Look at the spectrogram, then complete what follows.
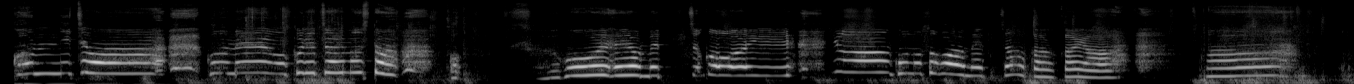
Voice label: キス&囁き&耳舐め; nonSE; ホテル; 触り合い&フェラ; 液体音無し

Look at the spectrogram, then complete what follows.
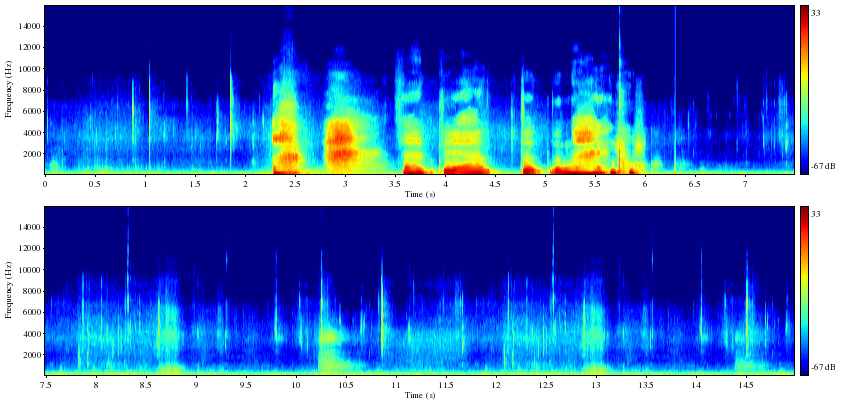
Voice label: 首を舐めてもらう, ASMR

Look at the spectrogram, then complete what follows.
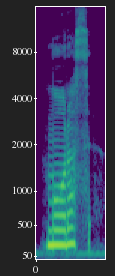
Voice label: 漏らせ・強く・近・右

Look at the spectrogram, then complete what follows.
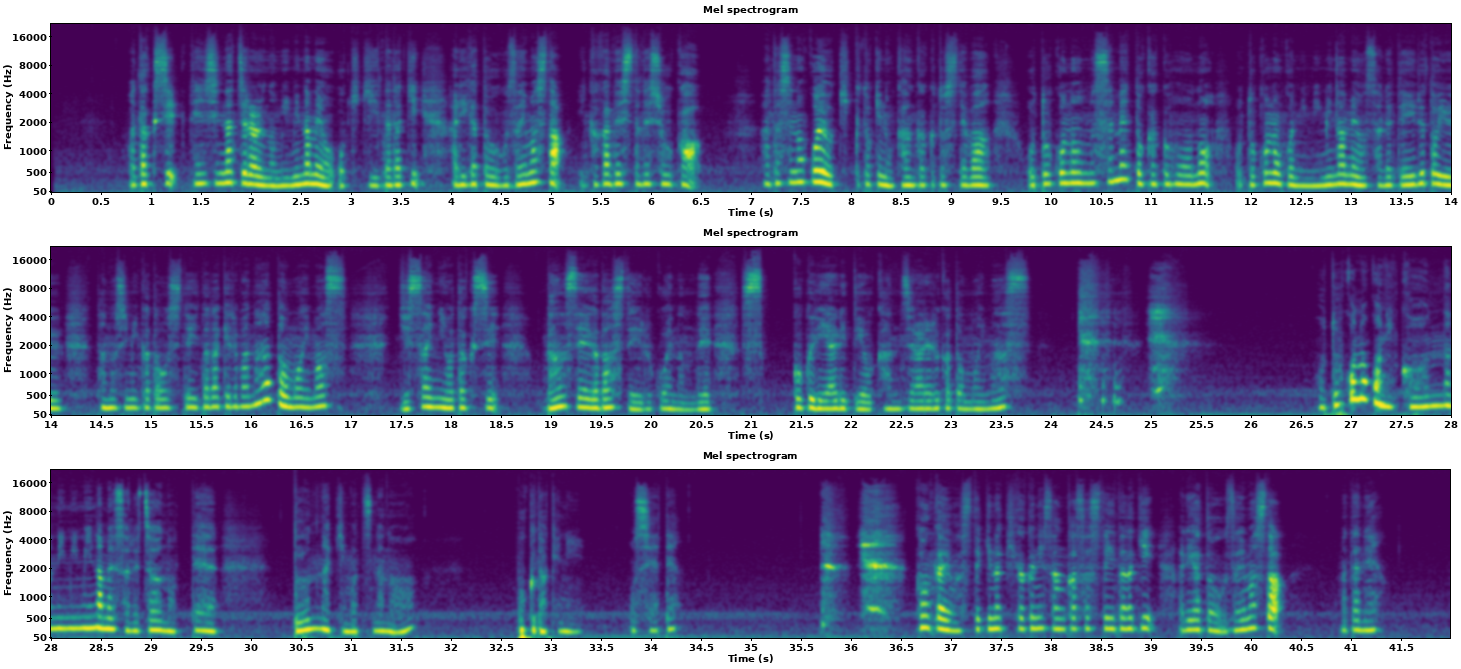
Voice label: フリートーク; てんしナチュラル; 耳舐め&吐息ぐっぽり10時間♪

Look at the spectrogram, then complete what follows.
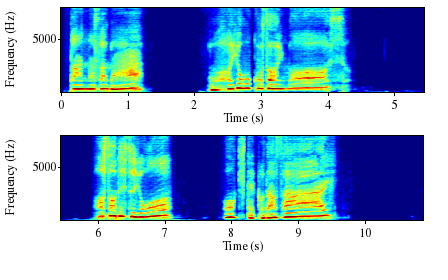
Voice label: めざましボイス; ロリロリめざましボイス; 日文版; 萝莉W舔耳按摩~比比谁的小○更好的甜蜜后宫～【舔耳萝莉ASMR】

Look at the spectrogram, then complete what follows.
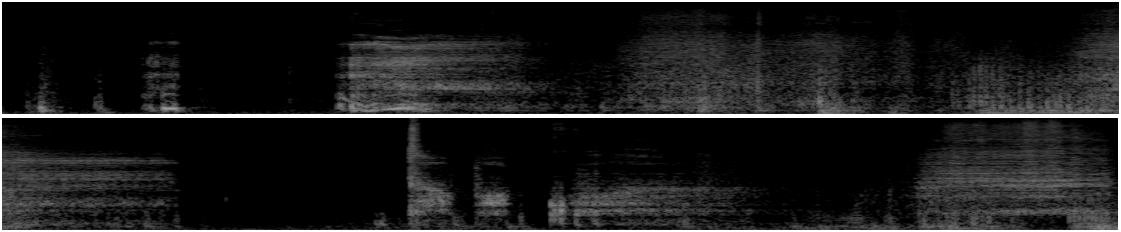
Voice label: フリートーク, ASMR; PHASE/TRANS -狂愛相変; KU100

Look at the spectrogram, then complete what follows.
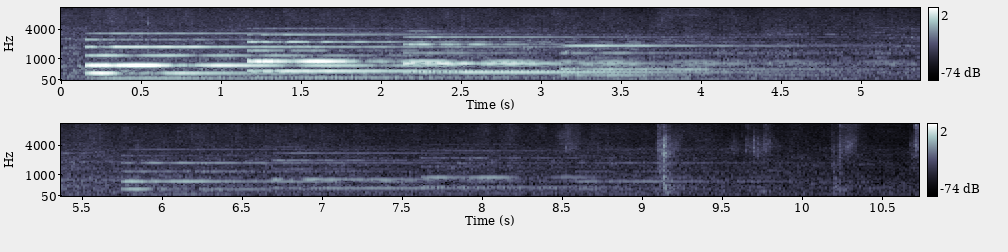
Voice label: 本編（SEあり）, ASMR; 生徒会長; 【母娘親子丼】学園長の母と生徒会長の娘を催眠アプリで強制オホ声屈辱絶頂【催眠・洗脳・認識改変・身体操作】

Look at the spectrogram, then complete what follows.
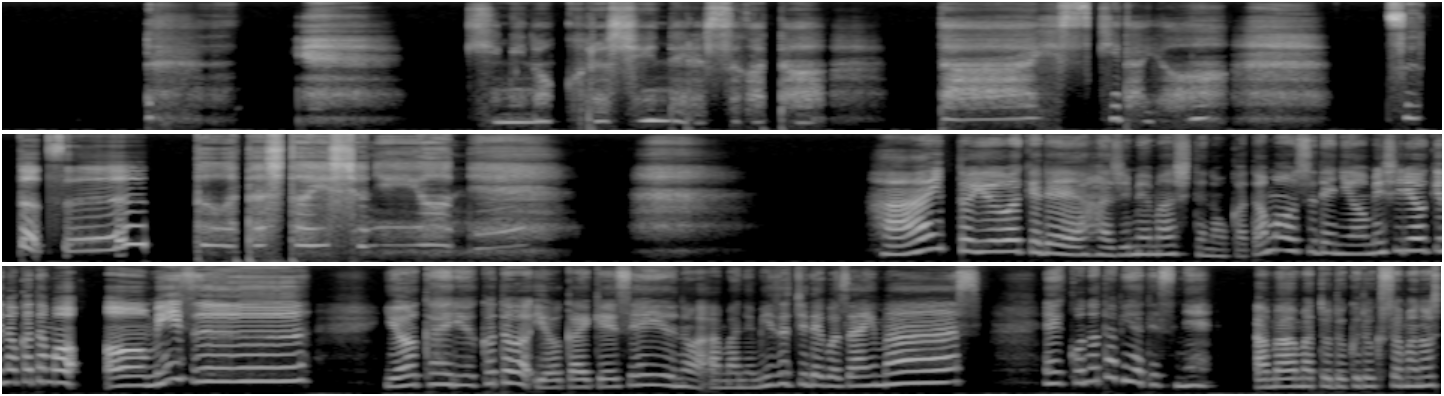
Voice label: フリートーク; SE小さめ

